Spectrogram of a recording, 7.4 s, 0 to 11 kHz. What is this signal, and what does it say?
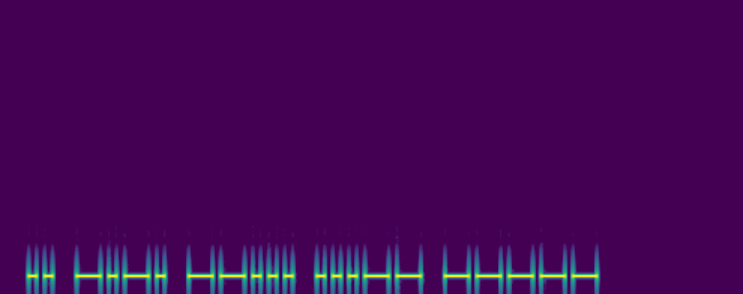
Morse code, heard as a keyed tone, about 15 wpm, 700 Hz. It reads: IC730
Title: Common QSO Phrases 15wpm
